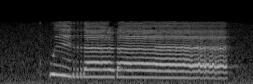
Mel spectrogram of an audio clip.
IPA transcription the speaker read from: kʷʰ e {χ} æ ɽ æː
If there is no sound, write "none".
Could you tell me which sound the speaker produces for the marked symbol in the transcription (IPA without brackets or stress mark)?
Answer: r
